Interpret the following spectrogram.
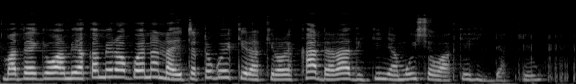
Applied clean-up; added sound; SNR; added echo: none; none; none; none.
